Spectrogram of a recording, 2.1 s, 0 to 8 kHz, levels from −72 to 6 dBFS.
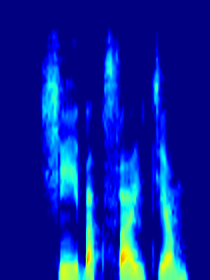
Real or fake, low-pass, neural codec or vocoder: fake; 7.2 kHz; autoencoder, 22.05 kHz, a latent of 192 numbers a frame, VITS, trained on one speaker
